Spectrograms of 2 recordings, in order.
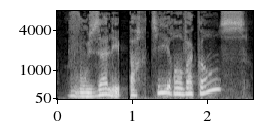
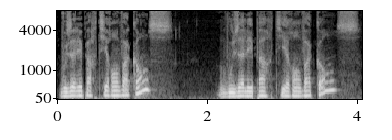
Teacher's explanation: You should raise your voice a little bit at the end just to inform the person that it's a question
